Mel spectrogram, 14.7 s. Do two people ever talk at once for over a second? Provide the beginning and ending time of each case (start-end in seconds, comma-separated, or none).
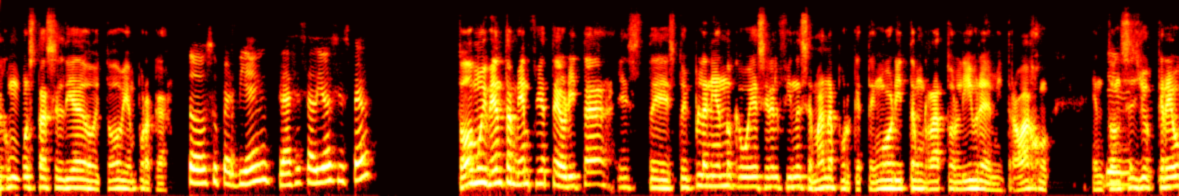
none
